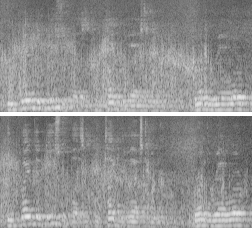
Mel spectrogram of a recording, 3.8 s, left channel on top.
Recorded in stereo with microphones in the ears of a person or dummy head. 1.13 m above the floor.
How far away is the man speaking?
About 3 m.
